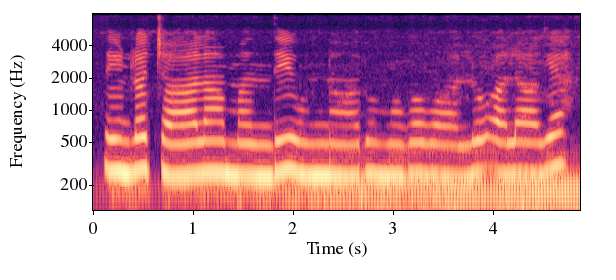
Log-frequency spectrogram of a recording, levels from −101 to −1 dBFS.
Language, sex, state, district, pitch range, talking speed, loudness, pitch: Telugu, female, Andhra Pradesh, Sri Satya Sai, 240-260 Hz, 60 wpm, -12 LUFS, 245 Hz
